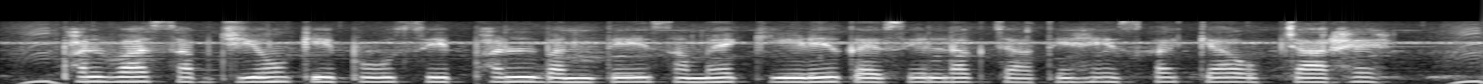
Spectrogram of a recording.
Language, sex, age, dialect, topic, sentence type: Hindi, female, 18-24, Garhwali, agriculture, question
